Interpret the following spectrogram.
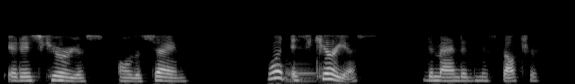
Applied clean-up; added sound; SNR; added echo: neural mask model RNNoise.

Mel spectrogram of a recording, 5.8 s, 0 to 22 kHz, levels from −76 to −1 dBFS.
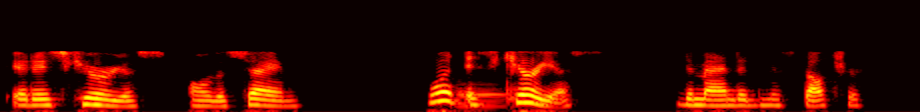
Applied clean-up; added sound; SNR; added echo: none; Wind instrument, woodwind instrument; 16 dB; none.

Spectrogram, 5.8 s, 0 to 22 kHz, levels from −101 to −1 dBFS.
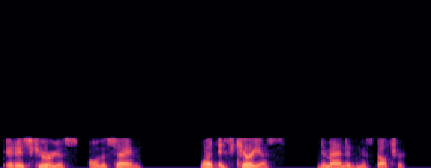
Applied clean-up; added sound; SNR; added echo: none; none; none; none.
